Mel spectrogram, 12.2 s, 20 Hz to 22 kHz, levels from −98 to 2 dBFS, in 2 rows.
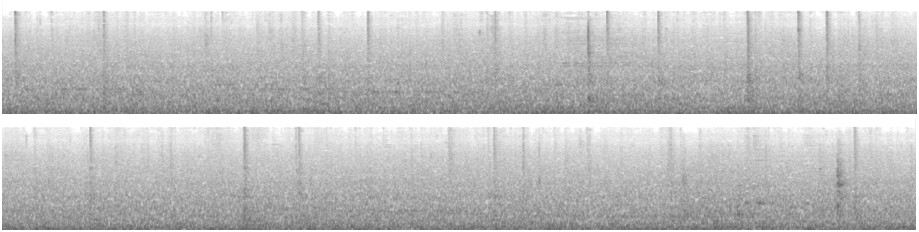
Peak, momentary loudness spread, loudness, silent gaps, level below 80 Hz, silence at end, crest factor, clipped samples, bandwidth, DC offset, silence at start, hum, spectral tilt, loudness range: -20 dBFS; 2 LU; -43 LUFS; none; -46 dBFS; 0 s; 20 dB; under 0.1%; 16 kHz; under 0.1%; 0 s; none; -5.5 dB/octave; 1 LU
